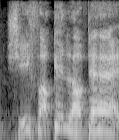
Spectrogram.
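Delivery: slow, smug boast; cocky young lad. Retold or imitated. Young lad to his mates, a slow smug boast. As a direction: savour every word of the brag. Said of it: "stories ended with".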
